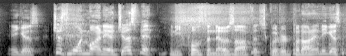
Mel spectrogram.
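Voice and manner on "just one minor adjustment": put-on, high-pitched Australian accent. Retelling a scene, quoting what he says: imitating an Australian accent. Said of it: "Why is he Australian?".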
